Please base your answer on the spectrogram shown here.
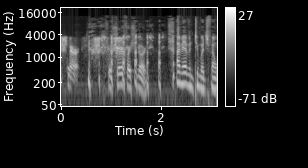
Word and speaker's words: Schnur: Well, we simply say for sure. For sure, for Schnur.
